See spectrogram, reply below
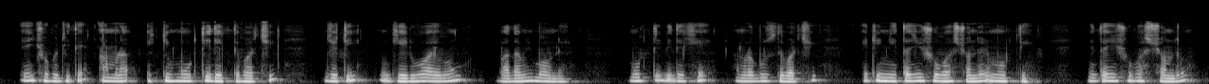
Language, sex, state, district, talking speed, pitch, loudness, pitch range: Bengali, male, West Bengal, Jalpaiguri, 115 wpm, 155 Hz, -17 LUFS, 145-175 Hz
